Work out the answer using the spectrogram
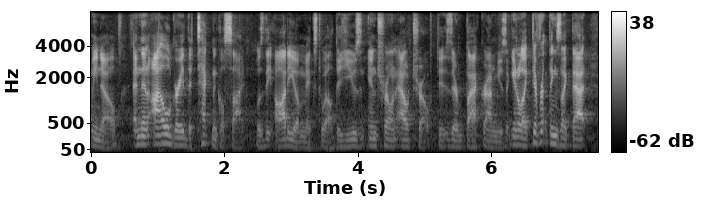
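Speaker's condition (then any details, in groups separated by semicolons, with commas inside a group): No condition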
